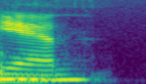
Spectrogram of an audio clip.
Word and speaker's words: Yan: Yan? I don't want to say her name wrong. Um, Yan. – Yan. Okay, cool.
